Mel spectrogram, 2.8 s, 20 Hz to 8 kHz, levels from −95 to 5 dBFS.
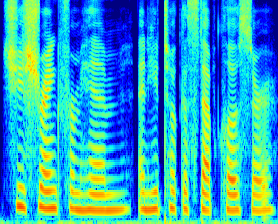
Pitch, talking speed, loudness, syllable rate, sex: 220 Hz, 215 wpm, -18 LUFS, 4.2 syllables/s, female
